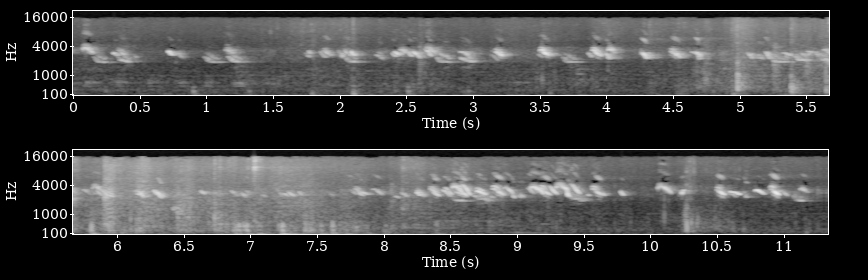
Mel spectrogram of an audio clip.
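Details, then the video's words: Baby chicks of two kinds peep in quick, high, overlapping notes, often sliding downward; in the middle stretch a burst of broadband rustling and scratching noise partly masks the calls before clear peeping returns. "Baby chicks"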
